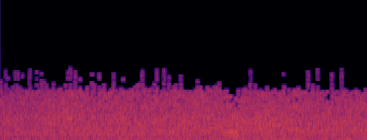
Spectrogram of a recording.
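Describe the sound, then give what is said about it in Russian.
Ocean waves break at a surf spot in a continuous, loud roar of churning water with heavy low rumble and wind noise throughout. “Так, еще волна пошла.”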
